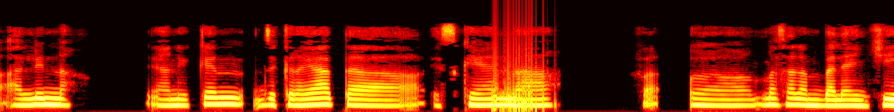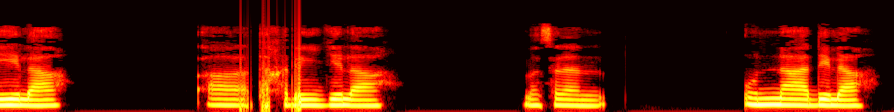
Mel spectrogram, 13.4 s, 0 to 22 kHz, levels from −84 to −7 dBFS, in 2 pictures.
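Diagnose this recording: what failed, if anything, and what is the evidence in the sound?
MP3 compression runs through the whole speech clip, a codec-stage fault. The sound turns watery and swirly, with chirpy sibilants and smeared onsets, the likely result of a low bitrate around 40 kbps zeroing weak frequency lines frame to frame.

Processor overload crackle, a driver or buffer fault, hits from 3.69 to 4.72 s and again from 8.51 to 8.96 s. Gritty tearing rides on the speech as dozens of short buffers, around 10 ms each, miss their deadlines and replay stale audio with hard edges.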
